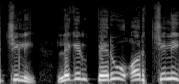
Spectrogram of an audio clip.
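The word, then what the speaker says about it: Chile: shape का भी है स्पेलिंग बस याद रख लेना भाई स्पेलिंग अगर आप ऐसे पढ़ना चाहोगे तो शायद आपको चाइल पढ़ने में आए लेकिन इसको चिली पढ़ते हैं चिली अब यहां पर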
